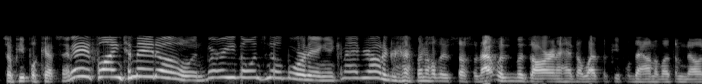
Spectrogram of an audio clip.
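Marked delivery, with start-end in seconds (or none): 0.7-4.1 much higher, gushing fan voice; high, eager mock fan chatter; imitating excited fans. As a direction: play a starstruck stranger spotting a celebrity. Fans greeting a supposed celebrity.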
